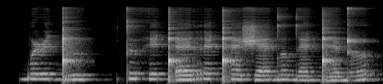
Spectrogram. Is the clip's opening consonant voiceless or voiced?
voiced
